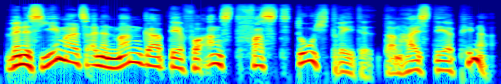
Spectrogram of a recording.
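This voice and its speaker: A man voicing a puzzled, excitable Victorian clerk in an audiobook, speaking in blunt exclamations. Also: fairly high pitch, unhurried, no echo, pitched above the performer's own voice. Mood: puzzled, agitated.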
